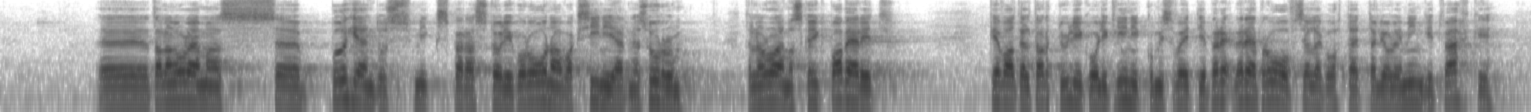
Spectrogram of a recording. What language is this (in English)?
Estonian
